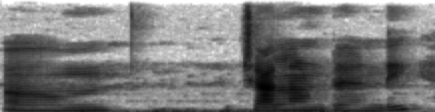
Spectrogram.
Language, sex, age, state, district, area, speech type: Telugu, female, 30-45, Telangana, Mancherial, rural, spontaneous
